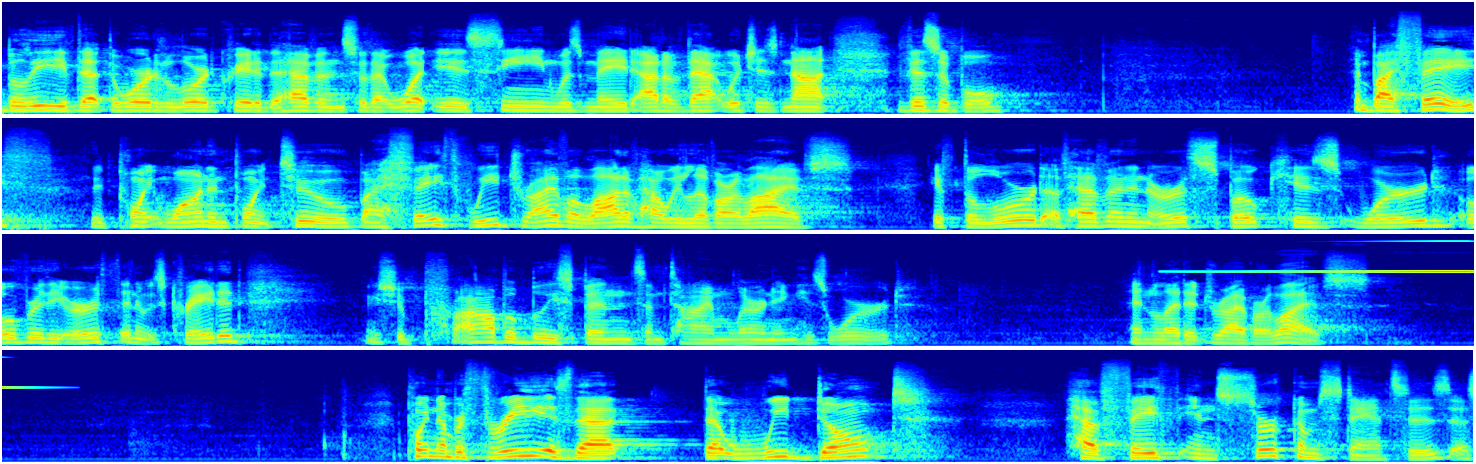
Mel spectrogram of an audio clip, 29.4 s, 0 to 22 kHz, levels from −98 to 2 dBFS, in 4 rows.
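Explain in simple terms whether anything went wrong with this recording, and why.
Loudspeaker feedback squeal, from 20.5 to 22.47 seconds. A microphone picked up its own loudspeaker, and one pitch, around 5.5 kHz, kept looping back louder. It swells over about a second and a half into a piercing whistle that rises well above the rest of the sound.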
